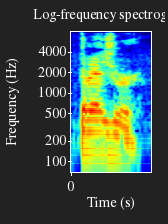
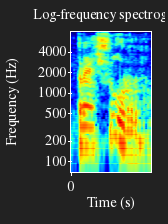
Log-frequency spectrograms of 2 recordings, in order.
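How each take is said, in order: First: The middle consonant is a buzzing Z-like sound. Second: The middle consonant is a hissing S sound. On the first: The speaker calls it right. "We say treasure" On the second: The speaker calls it wrong. "spelled with letter S, but we do not say treasure"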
